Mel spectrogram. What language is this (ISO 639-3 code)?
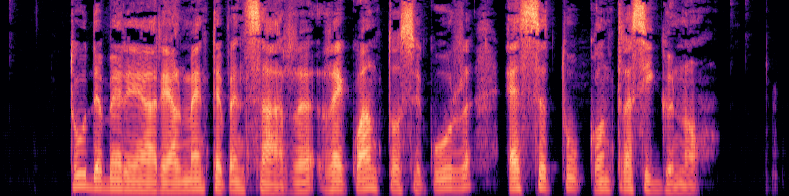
ina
